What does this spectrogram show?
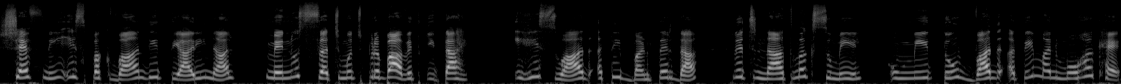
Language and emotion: Punjabi, surprised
